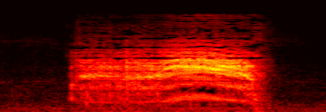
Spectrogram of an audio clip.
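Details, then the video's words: A captive caracal indoors gives one harsh, tonal growling call lasting about one and a half seconds, with strong harmonics that dip slightly toward the end, in an otherwise quiet room. "Caracal Adolf Hissing and Karr"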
